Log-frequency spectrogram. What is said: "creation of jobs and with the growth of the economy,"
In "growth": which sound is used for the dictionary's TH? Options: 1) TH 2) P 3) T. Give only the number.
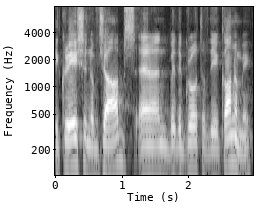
3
